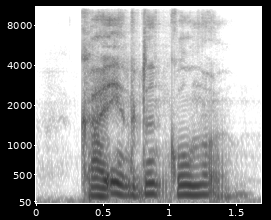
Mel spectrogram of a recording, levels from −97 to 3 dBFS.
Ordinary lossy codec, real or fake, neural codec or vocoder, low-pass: none; fake; autoencoder, 22.05 kHz, a latent of 192 numbers a frame, VITS, trained on many speakers; none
